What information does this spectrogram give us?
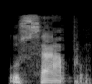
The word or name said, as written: sapo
